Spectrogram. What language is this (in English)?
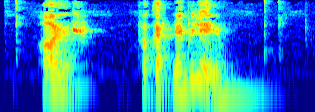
Turkish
